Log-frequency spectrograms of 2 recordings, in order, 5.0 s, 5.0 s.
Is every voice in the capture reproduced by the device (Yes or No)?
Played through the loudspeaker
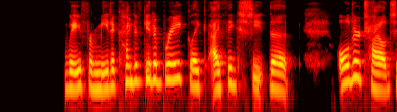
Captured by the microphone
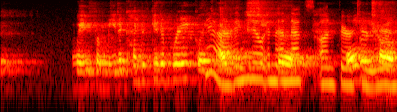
No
